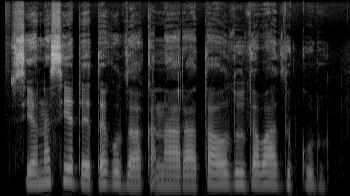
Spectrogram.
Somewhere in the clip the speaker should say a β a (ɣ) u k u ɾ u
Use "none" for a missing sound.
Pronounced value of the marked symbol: ð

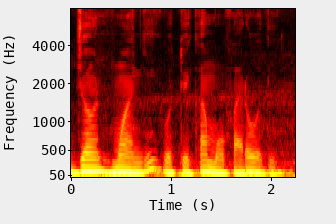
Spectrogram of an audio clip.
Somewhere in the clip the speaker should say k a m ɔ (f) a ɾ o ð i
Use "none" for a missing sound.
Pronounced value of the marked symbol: f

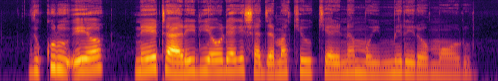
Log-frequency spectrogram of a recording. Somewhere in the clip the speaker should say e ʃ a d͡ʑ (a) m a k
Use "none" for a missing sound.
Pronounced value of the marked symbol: a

